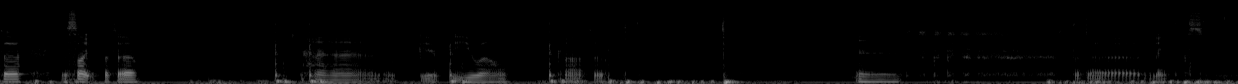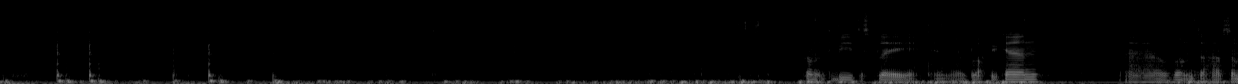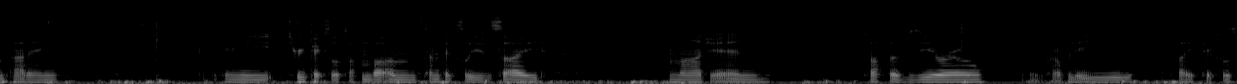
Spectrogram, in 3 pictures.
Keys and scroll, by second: 7.2 shift+', 12.1 super+s, 19.8 shift+space, 20.0 shift+Return, 25.2 super+Tab, 25.8 super+i, 26.2 shift+g, 26.3 shift+space, 27.3 shift+3, 33.0 shift+space, 36.7 super+;.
